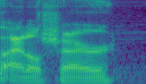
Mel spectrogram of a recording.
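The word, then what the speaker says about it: Idyllshire: that am I pronouncing is it it'll sure or idolshire it's idle Shire Idol Shire okay uh where they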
